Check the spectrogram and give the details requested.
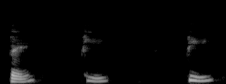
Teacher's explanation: En estos grupos, perdón, en este grupo existen pares de sonidos sordos y sonoros, como por ejemplo tenemos la letra P, P, P, P, que si se fijan no existe una vibración en sí, es nada más la vibración, es nada más liberar el sonido directamente hacia afuera, no hay vibración en las cuerdas vocales.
